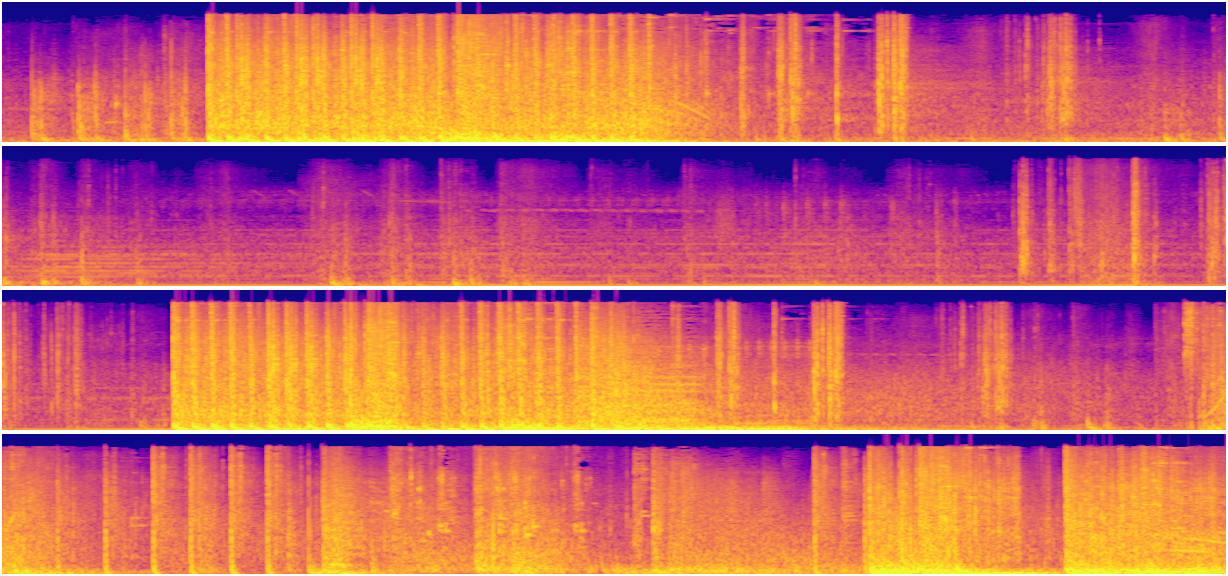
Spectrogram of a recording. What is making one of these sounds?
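Automatic gunfire rattles in loud rapid bursts.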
